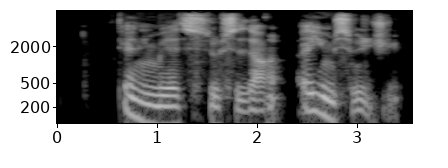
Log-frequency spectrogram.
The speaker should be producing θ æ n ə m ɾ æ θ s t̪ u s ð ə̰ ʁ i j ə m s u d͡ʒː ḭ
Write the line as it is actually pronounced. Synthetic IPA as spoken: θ æ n ə m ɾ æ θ s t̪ u s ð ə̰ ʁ æ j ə m s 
